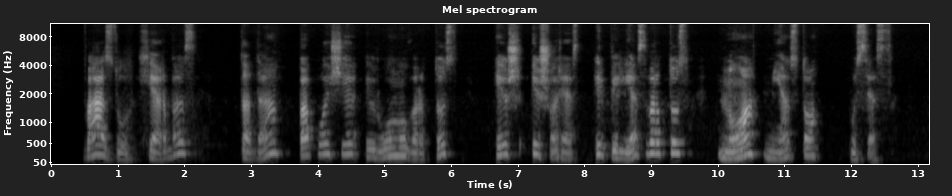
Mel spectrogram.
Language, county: Lithuanian, Klaipėda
